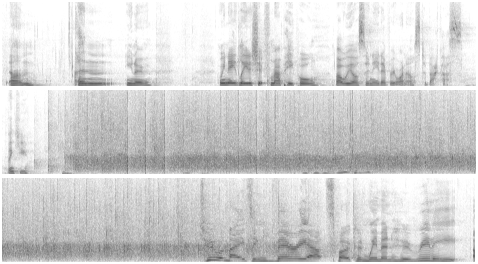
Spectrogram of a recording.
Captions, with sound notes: And, you know, we need leadership from our people, but we also need everyone else to back us. Thank you. [ Applause ] >> Two amazing, very outspoken women who really,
